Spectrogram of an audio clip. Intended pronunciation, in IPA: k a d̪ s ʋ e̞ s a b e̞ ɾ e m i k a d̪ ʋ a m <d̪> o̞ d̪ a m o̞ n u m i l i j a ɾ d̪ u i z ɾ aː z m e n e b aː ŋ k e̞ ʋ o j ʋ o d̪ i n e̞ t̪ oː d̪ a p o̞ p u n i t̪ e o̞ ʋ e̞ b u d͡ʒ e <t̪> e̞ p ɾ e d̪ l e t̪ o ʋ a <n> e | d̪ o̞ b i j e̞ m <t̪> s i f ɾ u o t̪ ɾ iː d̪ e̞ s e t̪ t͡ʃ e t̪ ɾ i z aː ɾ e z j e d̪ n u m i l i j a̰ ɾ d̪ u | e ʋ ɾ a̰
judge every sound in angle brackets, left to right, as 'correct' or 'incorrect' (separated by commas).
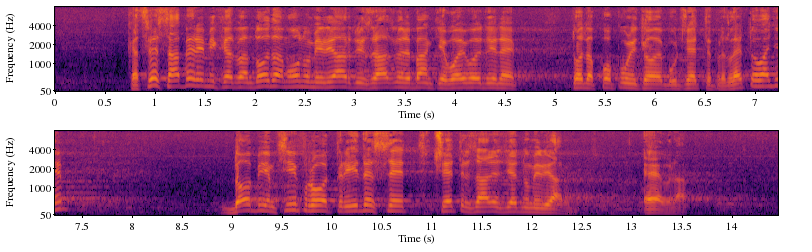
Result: correct, correct, incorrect, correct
